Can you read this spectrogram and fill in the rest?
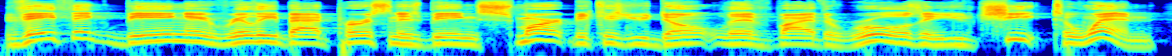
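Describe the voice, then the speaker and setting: A man's voice: fairly high pitch, expressive, moderate pace, sharp tone, no room sound, studio quality. An American man on a casual livestream, talking in a rambling, opinionated and profane way with plenty of emphasis. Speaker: podcast host.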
